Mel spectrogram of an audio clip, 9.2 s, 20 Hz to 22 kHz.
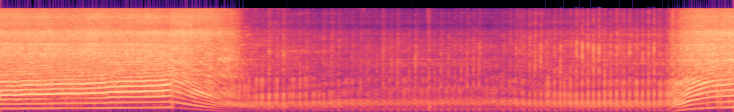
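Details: New Makita EA3200S chainsaw during break-in, cutting wood: high scream drops and bogs evenly as the chain bites, then revs cleanly back up; healthy.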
